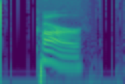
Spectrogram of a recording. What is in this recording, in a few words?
car usa; CrazyEnglish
